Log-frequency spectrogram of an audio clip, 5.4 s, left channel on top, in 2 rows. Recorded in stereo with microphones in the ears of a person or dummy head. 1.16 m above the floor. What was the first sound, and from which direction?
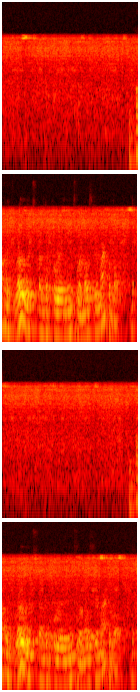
A man speaking, 60° left (ahead or behind).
